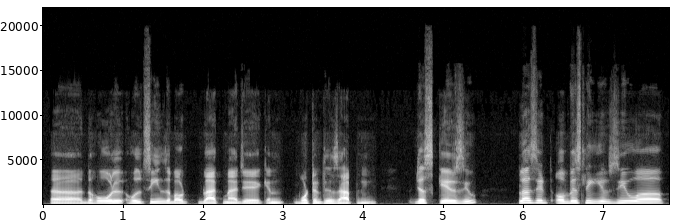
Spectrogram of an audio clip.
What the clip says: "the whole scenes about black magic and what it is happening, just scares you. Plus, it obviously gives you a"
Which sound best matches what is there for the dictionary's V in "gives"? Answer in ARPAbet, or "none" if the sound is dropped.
V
